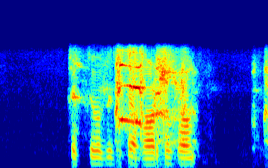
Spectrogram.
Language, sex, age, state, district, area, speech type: Santali, male, 18-30, West Bengal, Malda, rural, conversation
